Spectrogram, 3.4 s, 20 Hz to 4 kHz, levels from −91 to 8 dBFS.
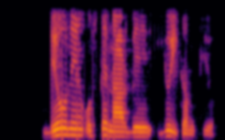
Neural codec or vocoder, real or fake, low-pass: none; real; 3.6 kHz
